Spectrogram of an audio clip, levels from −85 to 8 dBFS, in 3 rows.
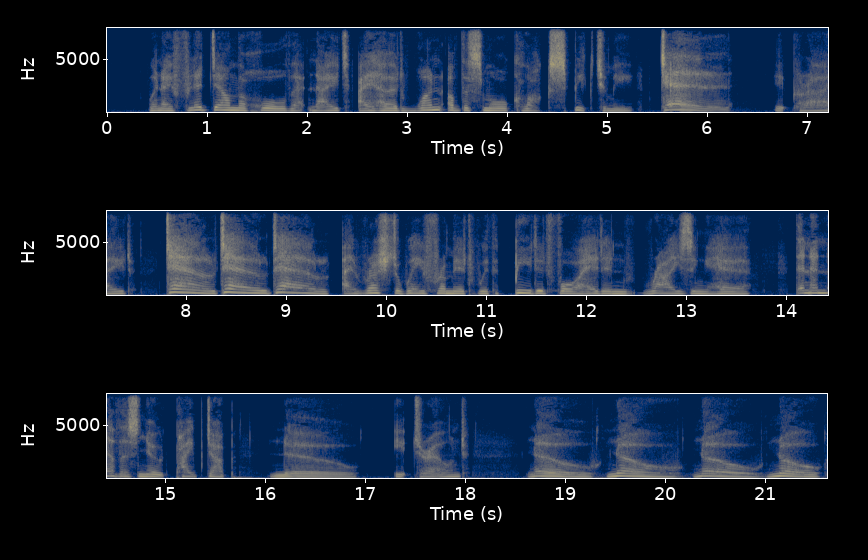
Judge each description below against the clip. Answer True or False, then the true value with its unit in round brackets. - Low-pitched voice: False (190 Hz)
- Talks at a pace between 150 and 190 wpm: False (135 wpm)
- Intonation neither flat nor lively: True (3.8 semitones)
